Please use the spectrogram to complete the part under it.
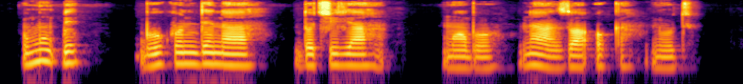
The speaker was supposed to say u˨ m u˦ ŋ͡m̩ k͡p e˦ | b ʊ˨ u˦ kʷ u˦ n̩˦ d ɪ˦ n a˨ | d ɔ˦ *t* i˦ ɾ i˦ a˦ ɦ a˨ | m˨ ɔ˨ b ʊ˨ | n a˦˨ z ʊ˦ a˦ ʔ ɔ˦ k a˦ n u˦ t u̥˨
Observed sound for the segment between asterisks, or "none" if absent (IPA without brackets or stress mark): t͡ʃ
